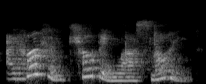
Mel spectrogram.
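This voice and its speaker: Woman voicing an eager, high-pitched young boy. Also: sing-song, a little slow, fairly bright tone. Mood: curious, eager. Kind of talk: children's storybook character reading. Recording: roomy, slightly dull sound.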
